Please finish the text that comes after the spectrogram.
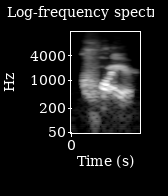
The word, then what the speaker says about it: choir: H O R E chore and C H O R choir. So chore. It's a long O plus R. Chore and choir. Choir. It's a K. Uh and it's like a long I plus R.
